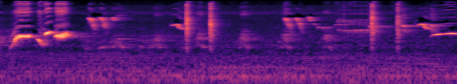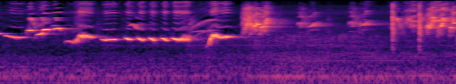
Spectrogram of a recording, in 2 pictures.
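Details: Lure song of a murai batu (white-rumped shama) for getting a silent bird to sing. Loud, varied whistles, chips and a rapid trill-like run of repeated notes, broken by short pauses and clicking sounds.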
